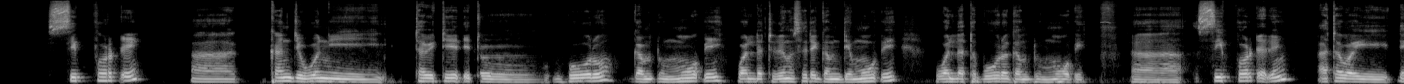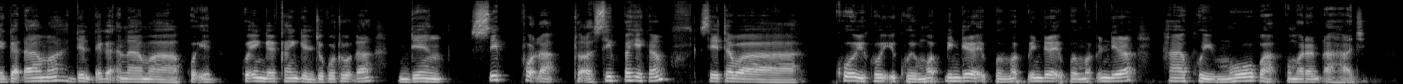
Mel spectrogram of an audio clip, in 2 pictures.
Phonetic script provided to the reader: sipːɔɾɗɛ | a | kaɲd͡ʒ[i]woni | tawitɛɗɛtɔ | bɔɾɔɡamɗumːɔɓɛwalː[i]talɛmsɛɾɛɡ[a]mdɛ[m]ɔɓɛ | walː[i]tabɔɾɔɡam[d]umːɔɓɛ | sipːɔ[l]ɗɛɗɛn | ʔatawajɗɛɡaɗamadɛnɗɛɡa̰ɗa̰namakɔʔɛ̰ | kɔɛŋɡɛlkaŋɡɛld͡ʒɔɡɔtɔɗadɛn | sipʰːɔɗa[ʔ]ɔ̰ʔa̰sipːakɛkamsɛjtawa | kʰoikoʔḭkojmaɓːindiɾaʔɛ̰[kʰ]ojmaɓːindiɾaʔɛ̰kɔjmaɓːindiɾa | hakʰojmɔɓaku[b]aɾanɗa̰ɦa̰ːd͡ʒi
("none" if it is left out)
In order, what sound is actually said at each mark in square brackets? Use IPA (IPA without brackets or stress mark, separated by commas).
ɛ, a, a, m, a, ɗ, ɾ, t, k, m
